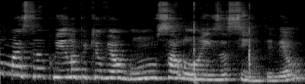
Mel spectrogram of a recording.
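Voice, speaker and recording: A woman with a high voice speaks at a moderate pace, her pitch swinging very widely, with audible room echo. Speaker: nail technician. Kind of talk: casual chat. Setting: live stream.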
